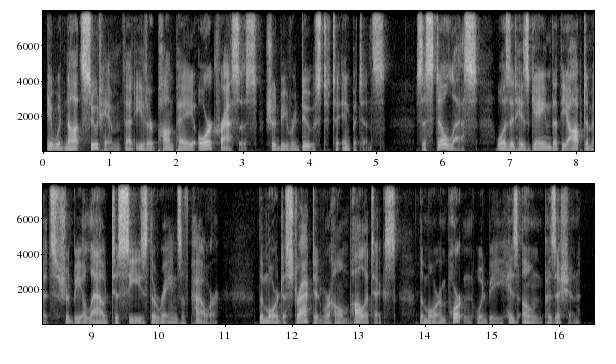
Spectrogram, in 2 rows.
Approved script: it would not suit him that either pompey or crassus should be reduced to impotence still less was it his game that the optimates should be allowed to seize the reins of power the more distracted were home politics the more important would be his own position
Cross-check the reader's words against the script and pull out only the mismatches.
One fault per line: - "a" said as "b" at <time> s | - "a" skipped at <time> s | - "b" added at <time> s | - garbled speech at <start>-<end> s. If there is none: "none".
- "so" added at 5.6 s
